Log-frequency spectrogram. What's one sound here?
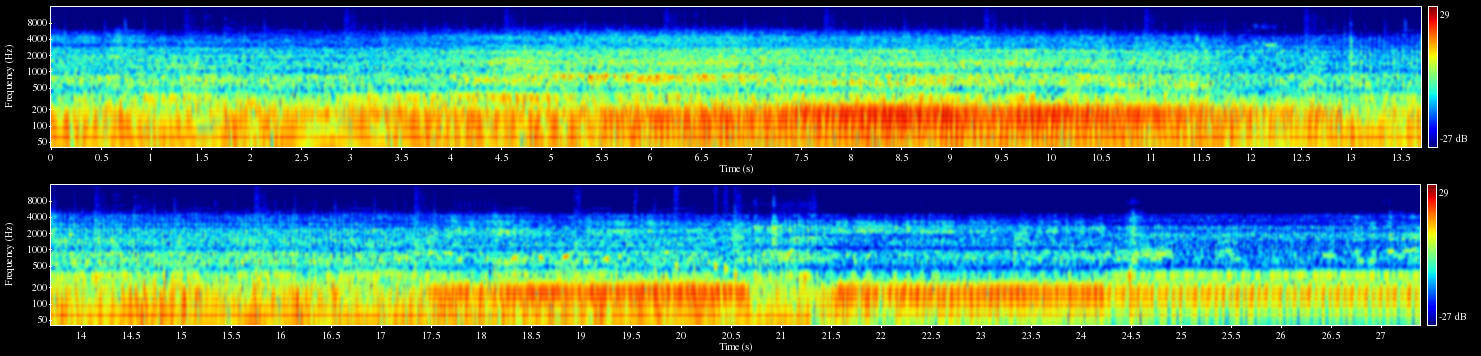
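An engine chugs loudly and steadily.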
